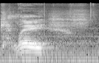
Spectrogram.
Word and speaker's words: Calais: and American forces were going to land near Calais that's how it's pronounced at the lowest part the English Channel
